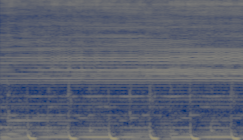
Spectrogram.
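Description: Electric shaver cutting hair while blending a half fade comb over haircut: a loud, constant buzzing hum with a rhythmic pulsing pattern repeating about every half second, close up and uninterrupted by talk.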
